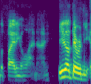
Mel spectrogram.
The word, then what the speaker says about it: Illini: You guys are the first people that I have ever heard them say Illini. – Illini, yeah.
